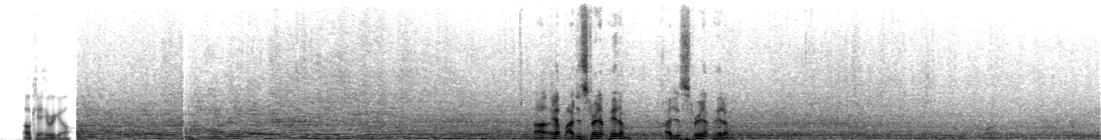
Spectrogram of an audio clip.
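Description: Racing engines drone steadily at high speed.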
